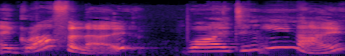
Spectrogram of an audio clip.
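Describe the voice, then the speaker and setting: A put-on character voice with a high pitch speaks at a fairly slow pace. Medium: read story.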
